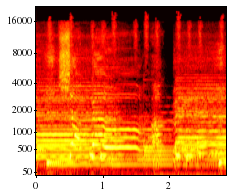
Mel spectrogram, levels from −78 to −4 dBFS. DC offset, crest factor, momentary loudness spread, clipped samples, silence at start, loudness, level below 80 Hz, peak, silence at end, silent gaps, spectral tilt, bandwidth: under 0.1%; 16 dB; 8 LU; under 0.1%; 0 s; -16 LUFS; -54 dBFS; -2 dBFS; 0 s; none; -3 dB/octave; over 20 kHz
